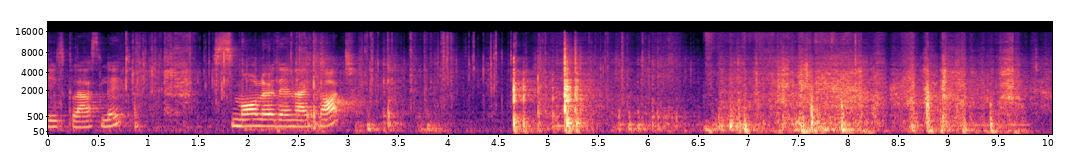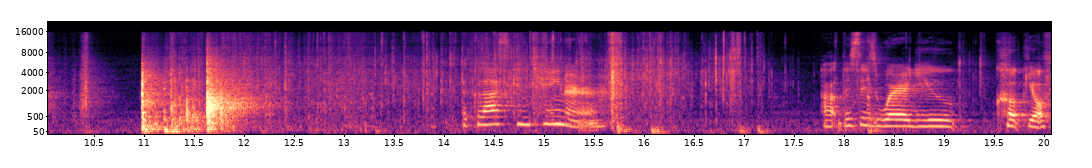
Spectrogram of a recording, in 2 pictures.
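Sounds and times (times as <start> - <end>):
paper packing scraping and rustling: 5.5 - 10.0.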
